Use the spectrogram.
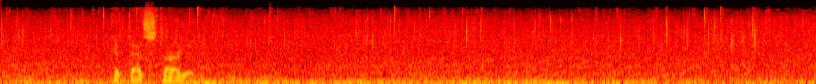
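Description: Steady rain falling outdoors at a wood-stacking spot where firewood and charcoal are being made, a constant broadband hiss throughout, with a brief spoken remark near the start.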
